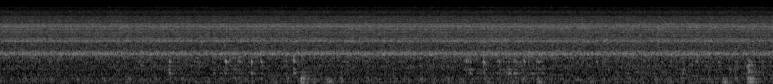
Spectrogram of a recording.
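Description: Kitchen faucet running a thin, steady stream of water into a stainless steel sink, splashing near the drain.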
